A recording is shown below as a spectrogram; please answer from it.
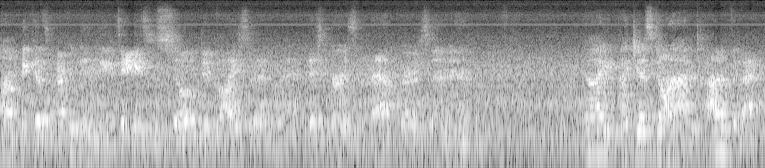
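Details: Male musician with ataxia, a progressive neurological disorder in which cerebellar cells die, affecting his balance and speech; real ataxic dysarthria.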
